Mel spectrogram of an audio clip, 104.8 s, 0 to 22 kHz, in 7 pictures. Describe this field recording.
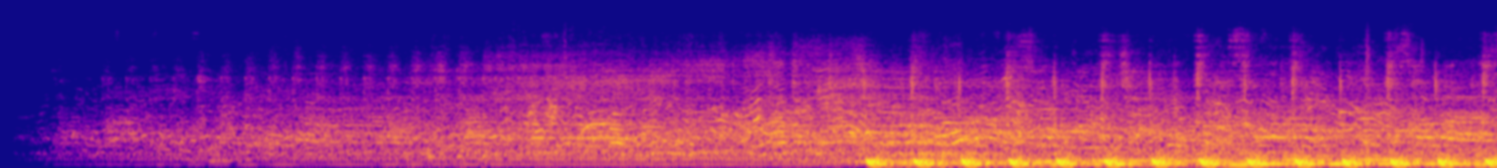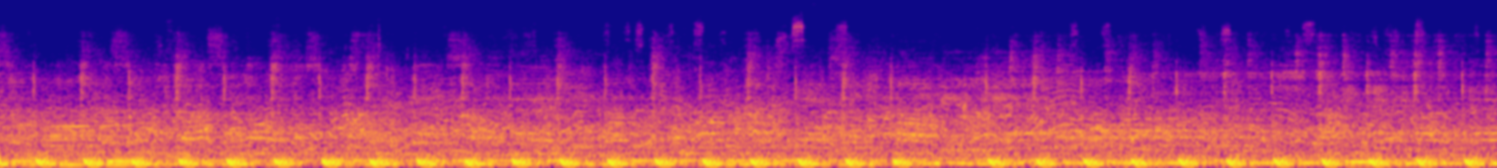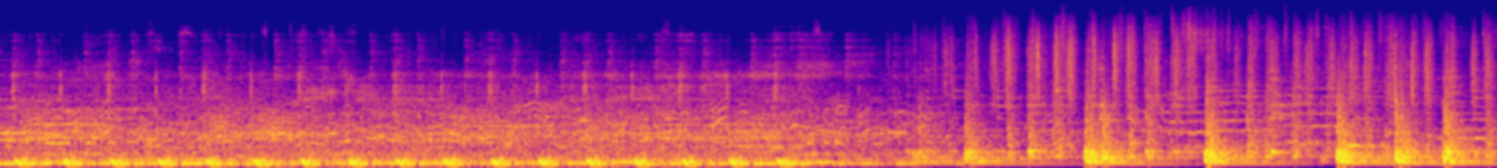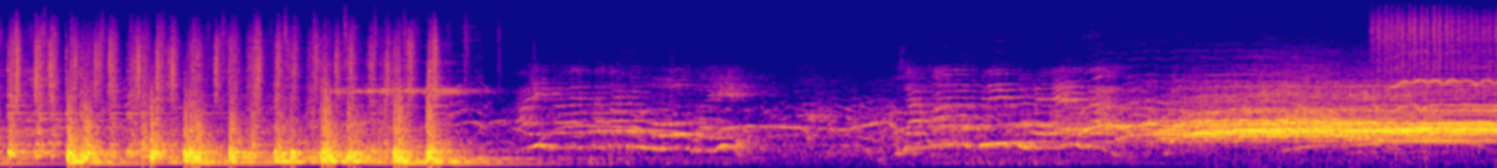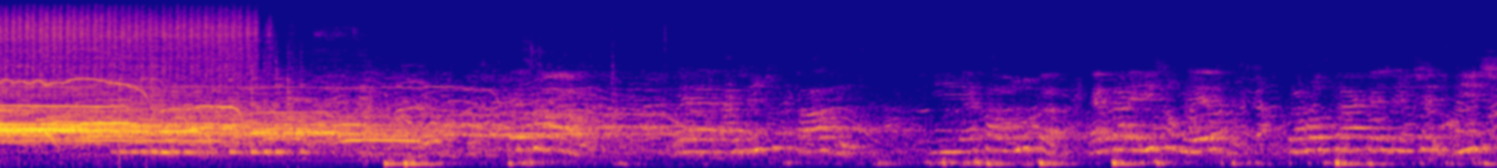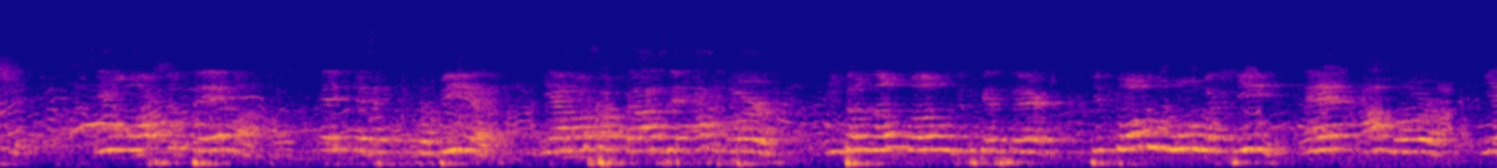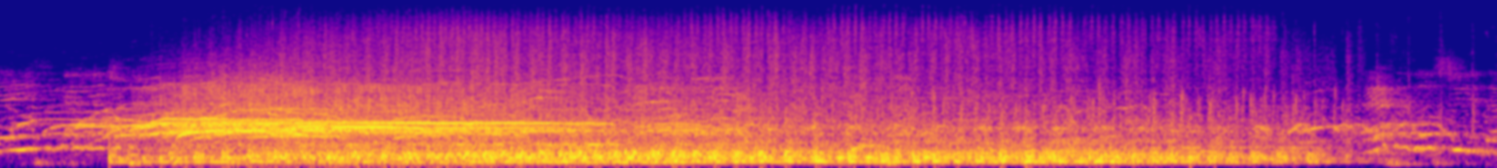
Panorama sonoro: concentração da 1ª Parada LGBT de Londrina no Calçadão com música eletrônica, apresentação de maracatu e o impasse com alguns moradores de prédios ao entorno que tacavam ovos nos participantes, hino nacional e o momento em que a caminhada teve início em direção a Área de Lazer Luigi Borghesi (Zerão). Cerca de 5 mil pessoas participaram da parada. Sound panorama: concentration of the 1st LGBT Parade of Londrina on the Boardwalk with electronic music, presentation of maracatu and the impasse with some residents of surrounding buildings who tossed eggs at the participants, national anthem and the moment the walk started towards the Luigi Leisure Area Borghesi (Zerão). Around 5 thousand people participated in the parade.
